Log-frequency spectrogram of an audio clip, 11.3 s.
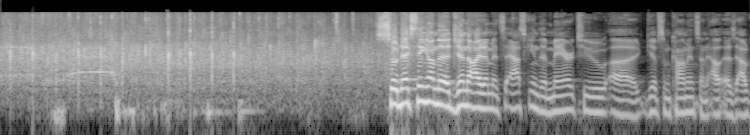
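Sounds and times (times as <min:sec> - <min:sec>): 
audience applause: 0:00.0 - 0:06.6
speech: 0:05.8 - 0:11.2.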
